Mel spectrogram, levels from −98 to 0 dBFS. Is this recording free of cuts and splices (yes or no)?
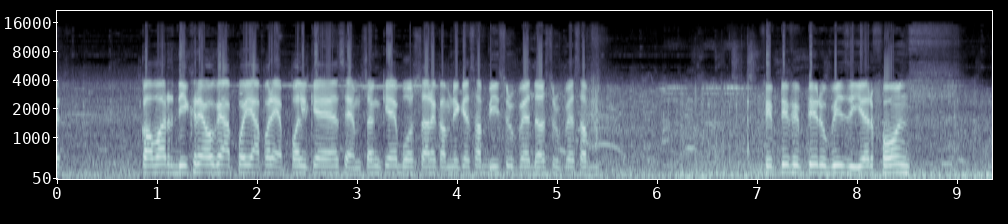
no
